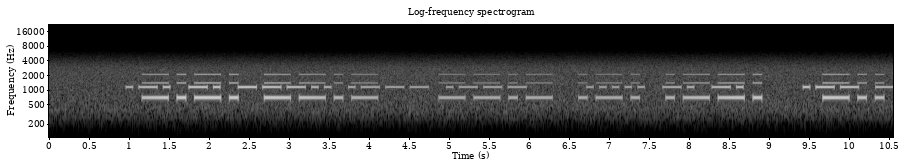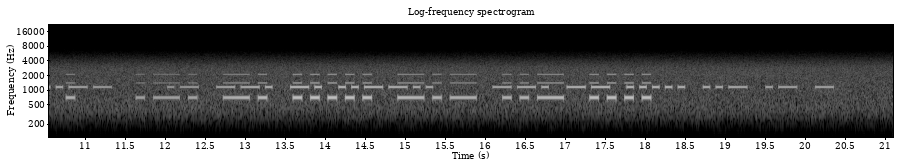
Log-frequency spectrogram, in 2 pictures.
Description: Morse code, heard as two keyed tones, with radio static and fading. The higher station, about 15 wpm, 1160 Hz: RN8JJ 5NN WY AGN? GM5UAT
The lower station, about 11 wpm, 710 Hz: CQ QRP DE RN5KUH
